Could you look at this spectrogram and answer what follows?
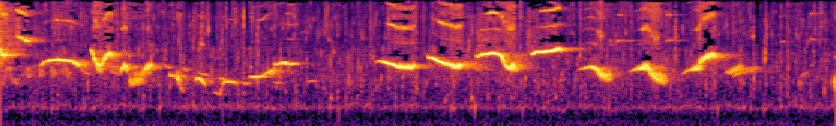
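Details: Lure song of an oriental magpie-robin for stimulating captive birds: a run of loud slurred whistles rising and falling, about three notes per second, rich and varied, with running water murmuring beneath.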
